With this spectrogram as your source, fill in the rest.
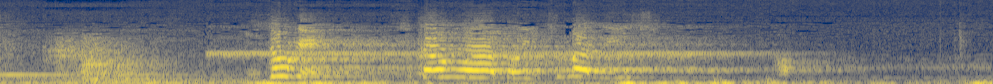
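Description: A man speaks menacingly.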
